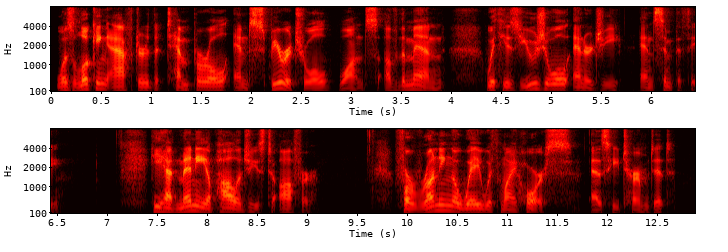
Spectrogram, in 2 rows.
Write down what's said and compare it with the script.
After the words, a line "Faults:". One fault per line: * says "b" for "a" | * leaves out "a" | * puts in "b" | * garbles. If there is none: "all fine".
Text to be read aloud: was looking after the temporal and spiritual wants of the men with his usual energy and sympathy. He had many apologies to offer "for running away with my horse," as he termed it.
was looking after the temporal and spiritual wants of the men with his usual energy and sympathy. He had many apologies to offer "for running away with my horse," as he termed it.
Faults:
all fine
